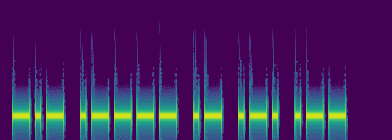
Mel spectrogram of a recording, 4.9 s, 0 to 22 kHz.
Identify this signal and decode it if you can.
Morse code, heard as a keyed tone, about 17 wpm, 700 Hz. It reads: K1ARW
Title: USA Call Signs - 5 Characters - Repeated 3x - 17wpm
